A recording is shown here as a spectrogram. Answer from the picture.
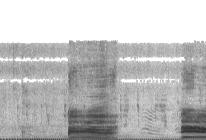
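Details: Cattle moving together to the village rice fields, calling one another: two strong, sustained moos separated by a pause, over a continuous low pulsing drone.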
